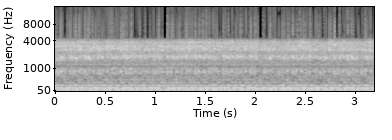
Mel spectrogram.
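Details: Rebuilt original 5.0 V8 Fox Body Ford Mustang, manual, cold first start of day, new clutch fan, EGR deleted: loud even V8 rumble, steady idle and smooth throttle blips, no miss, knock, noise or smoke; healthy.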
